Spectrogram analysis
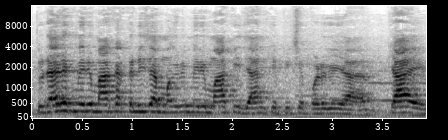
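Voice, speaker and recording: A man's voice: high-pitched, level tone, quick pace, background noise, close to an everyday voice. A man voicing a devoted grown son who pleads in anguish, in a roomy echo.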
